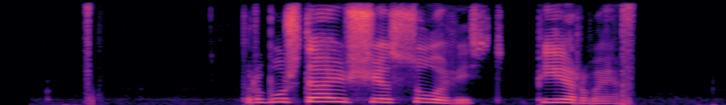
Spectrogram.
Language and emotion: Russian, neutral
